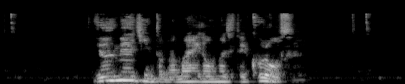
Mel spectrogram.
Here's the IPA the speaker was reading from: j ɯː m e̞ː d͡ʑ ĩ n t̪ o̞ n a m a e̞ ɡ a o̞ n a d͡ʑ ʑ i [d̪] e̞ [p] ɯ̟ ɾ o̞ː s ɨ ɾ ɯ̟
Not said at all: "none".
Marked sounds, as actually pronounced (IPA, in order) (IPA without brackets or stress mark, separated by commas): d̪, k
